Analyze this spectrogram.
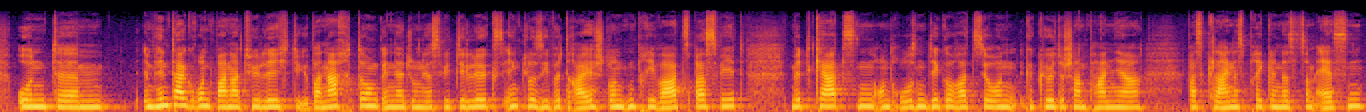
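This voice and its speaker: Her intonation is flat and monotone. The woman talks at a medium pitch. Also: moderate pace. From Germany. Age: 40s. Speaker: hotel host. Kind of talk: casual interview.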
